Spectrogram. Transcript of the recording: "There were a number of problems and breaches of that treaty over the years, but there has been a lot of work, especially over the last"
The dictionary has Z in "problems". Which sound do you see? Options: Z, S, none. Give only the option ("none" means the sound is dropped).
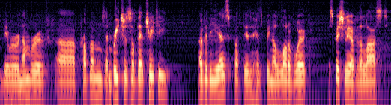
Z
